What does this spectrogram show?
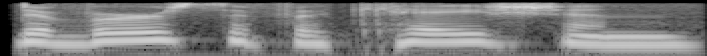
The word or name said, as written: diversification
